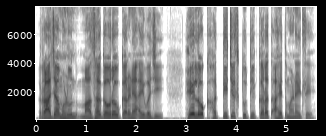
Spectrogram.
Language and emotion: Marathi, neutral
